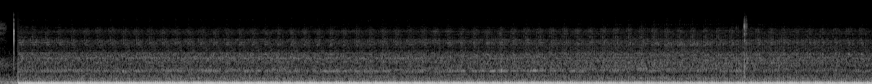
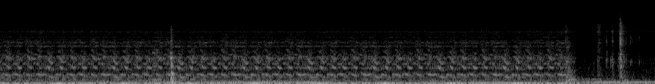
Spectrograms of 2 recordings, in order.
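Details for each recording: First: Classic Mercedes running for the first time in over five years after secondhand pump fitted, initially flooded from oil in cylinders: steady, even idle, smooth low rumble, no knocks or misses; normal idle. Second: Classic Mercedes not run for over five years, after fitting a secondhand fuel pump, oil put into combustion chambers: steady rhythmic cranking about five seconds with no catch; crank no start, flooded engine.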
